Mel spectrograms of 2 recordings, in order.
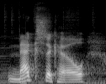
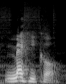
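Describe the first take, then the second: First: The word is said with an American accent. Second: The word is said with a Spanish accent. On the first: This avoids annoying English speakers. "pronouncing them like an American" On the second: This annoys many English speakers. "so many English speakers get really annoyed when I say Mexico"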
